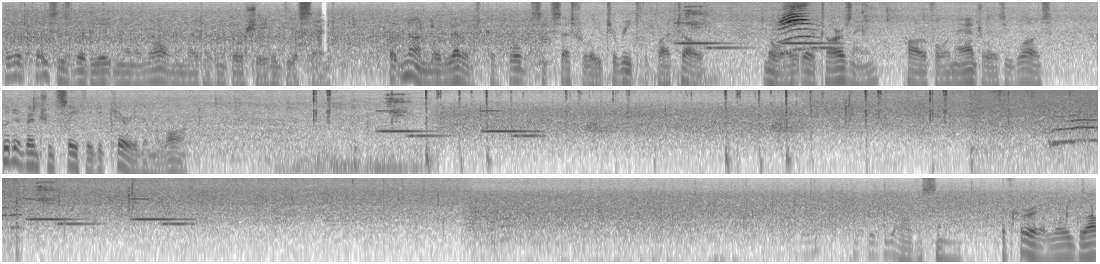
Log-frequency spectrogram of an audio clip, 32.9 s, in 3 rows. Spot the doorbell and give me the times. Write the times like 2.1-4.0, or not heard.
6.7-8.4, 14.7-16.4, 22.1-23.9.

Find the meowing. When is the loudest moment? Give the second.
8 s.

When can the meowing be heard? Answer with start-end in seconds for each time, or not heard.
7.7-8.7, 20.6-22.1.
